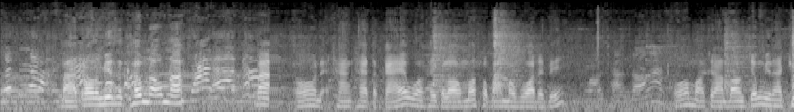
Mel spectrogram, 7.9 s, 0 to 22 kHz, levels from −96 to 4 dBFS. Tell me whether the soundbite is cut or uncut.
cut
